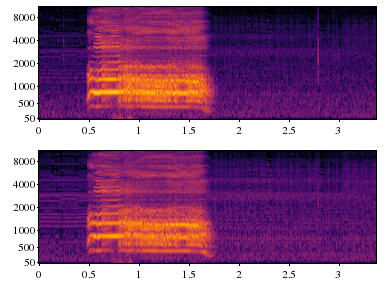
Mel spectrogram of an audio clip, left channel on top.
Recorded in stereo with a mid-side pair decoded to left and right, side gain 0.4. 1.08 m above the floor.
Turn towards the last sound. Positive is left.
turn(degrees=35)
